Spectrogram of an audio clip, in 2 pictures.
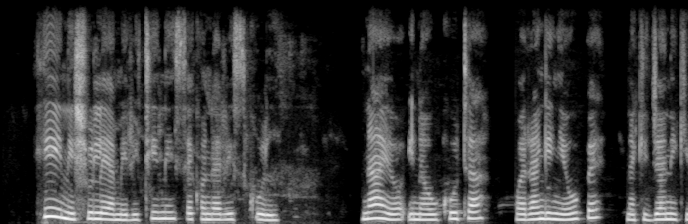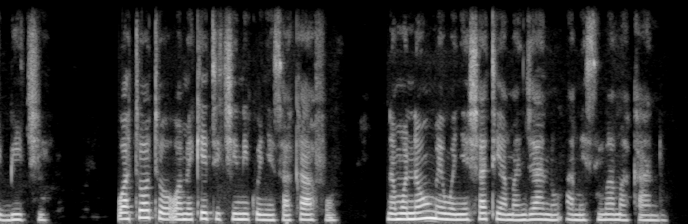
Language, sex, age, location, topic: Swahili, female, 18-24, Mombasa, education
